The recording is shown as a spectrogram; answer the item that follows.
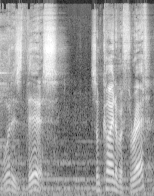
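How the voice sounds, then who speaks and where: An actor playing an easygoing, boyish space crew leader in a video game, casual, slangy and expressive. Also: male voice, medium pitch, slow, in a large hall, over music. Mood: worried. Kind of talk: video game character acting.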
